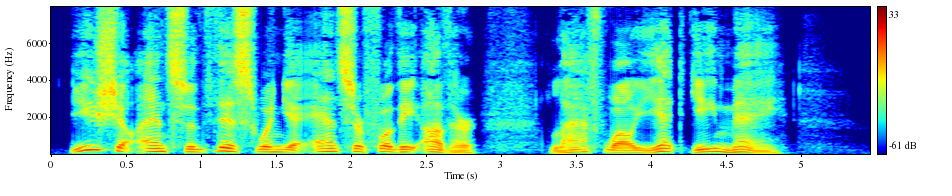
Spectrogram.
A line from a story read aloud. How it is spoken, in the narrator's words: cried the lad, flushing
